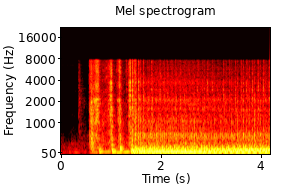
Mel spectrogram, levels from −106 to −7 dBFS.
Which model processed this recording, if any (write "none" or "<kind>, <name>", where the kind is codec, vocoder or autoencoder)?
vocoder, BigVGAN v2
